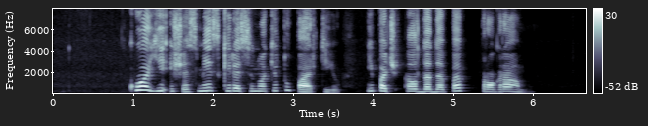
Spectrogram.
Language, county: Lithuanian, Vilnius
